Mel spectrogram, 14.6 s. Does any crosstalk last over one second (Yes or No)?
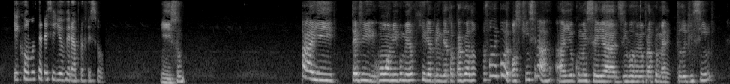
No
